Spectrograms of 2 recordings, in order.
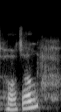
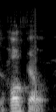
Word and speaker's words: hotel: the this word as Hotel this is hotel hotel you stress the second syllable not the first syllable you say hotel okay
